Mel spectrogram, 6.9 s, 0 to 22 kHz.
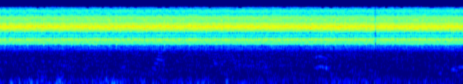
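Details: Shrill, continuous droning of a cicada perched on a holiday villa wall in Portugal, August 2011; the intense high buzz stays constant in pitch and loudness from start to finish.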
